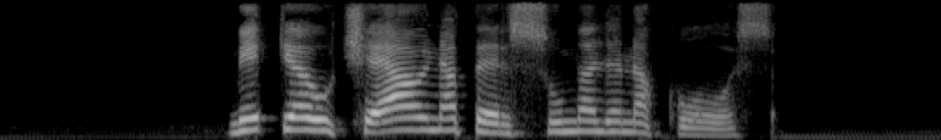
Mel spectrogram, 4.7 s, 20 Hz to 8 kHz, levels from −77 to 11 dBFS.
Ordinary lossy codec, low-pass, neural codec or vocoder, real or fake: MP3, 64 kbps; 7.2 kHz; codec, 16 kHz, 1 kbps, X-Codec, HuBERT features, trained on general audio; fake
